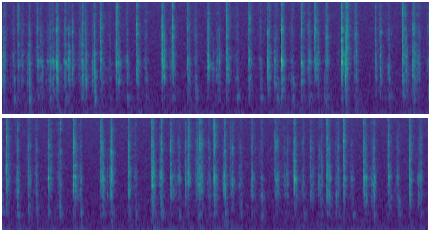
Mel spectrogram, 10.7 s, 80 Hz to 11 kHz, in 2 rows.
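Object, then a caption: Plastic computer keyboard. Both hands type with their fingertips on a full-size old beige plastic mechanical-style keyboard resting on a desk. Rapid, bright key clicks patter in a steady, uneven stream, each one short and dry with a sharp snap centred around 2 kHz. There is very little low-end weight.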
